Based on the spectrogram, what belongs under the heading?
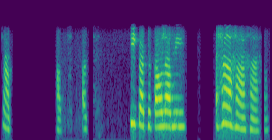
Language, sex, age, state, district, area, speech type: Bengali, female, 60+, West Bengal, Purulia, urban, conversation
